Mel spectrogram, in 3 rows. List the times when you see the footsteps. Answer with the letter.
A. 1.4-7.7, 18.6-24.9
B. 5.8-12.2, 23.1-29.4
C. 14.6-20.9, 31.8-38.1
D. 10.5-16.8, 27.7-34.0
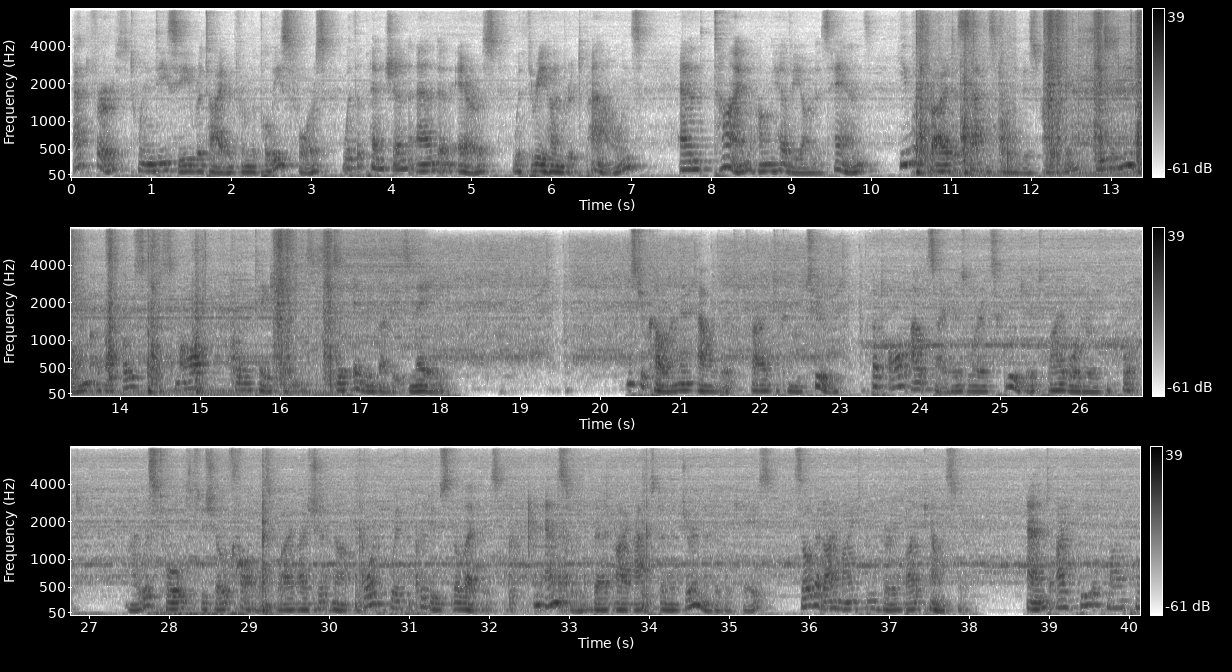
D.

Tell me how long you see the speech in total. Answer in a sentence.
The speech can be heard for 37 seconds in total.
